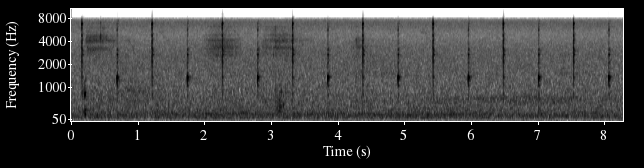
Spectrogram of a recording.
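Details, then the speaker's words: 2007 Honda Civic with no crank, no start: four-pin starter relay on a relay tester gives crisp, evenly spaced clicks about two per second and a green light; the relay is good. "all right we got a green light so that means that uh relay is good"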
